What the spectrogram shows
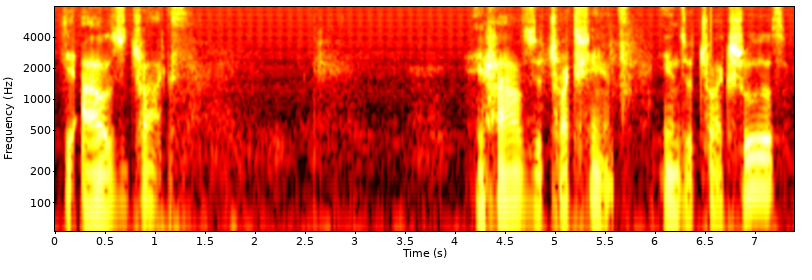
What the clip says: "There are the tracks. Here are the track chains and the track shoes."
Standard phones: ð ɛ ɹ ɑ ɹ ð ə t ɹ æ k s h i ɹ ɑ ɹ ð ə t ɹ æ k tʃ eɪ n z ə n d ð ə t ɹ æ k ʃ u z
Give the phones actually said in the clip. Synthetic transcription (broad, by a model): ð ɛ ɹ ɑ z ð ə t ɹ æ k s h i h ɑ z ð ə t ɹ æ k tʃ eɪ n s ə n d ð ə t ɹ æ k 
